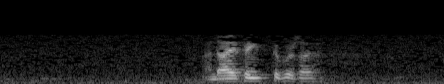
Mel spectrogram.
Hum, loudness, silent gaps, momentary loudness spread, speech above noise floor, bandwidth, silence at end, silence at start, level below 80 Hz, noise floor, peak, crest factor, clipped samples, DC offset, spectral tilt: none; -25 LUFS; none; 23 LU; 26 dB; 4.2 kHz; 1.2 s; 1.5 s; -56 dBFS; -51 dBFS; -8 dBFS; 22 dB; under 0.1%; under 0.1%; -10 dB/octave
